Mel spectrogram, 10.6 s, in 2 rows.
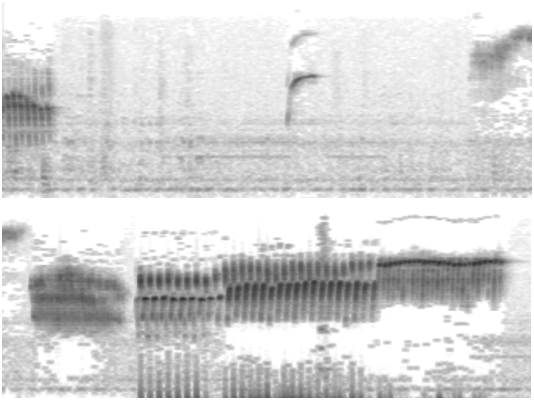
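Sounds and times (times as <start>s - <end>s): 
canary singing: 0.0s - 0.6s, 2.8s - 3.3s, 4.7s - 10.5s.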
